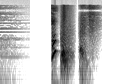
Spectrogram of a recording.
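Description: Short bright game sound effects play as new jewels drop in.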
